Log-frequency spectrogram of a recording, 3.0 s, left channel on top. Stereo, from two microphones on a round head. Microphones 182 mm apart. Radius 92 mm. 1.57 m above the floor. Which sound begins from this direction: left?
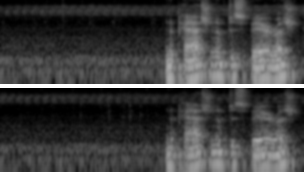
A man speaking, at 1.6 s.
